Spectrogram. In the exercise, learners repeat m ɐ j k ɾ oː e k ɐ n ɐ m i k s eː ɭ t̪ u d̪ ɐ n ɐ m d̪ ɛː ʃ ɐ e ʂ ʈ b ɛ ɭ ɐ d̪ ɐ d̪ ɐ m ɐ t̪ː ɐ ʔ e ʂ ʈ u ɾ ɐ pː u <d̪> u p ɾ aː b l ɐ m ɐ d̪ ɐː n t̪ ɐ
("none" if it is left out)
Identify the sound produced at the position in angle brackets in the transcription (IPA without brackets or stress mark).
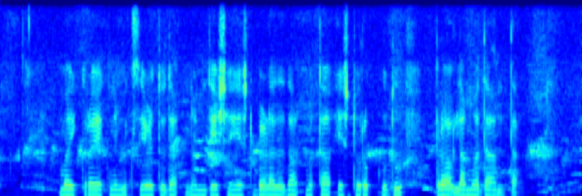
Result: d̪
